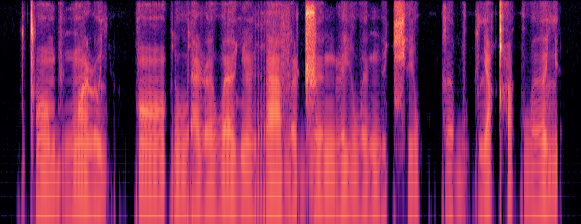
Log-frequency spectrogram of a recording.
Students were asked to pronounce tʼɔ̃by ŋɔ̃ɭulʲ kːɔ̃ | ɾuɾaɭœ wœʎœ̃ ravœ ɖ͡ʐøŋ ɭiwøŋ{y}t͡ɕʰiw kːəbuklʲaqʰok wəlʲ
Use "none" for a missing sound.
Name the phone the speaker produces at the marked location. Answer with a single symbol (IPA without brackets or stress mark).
y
